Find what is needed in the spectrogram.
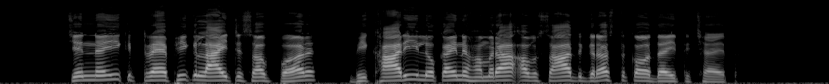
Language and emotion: Maithili, sad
